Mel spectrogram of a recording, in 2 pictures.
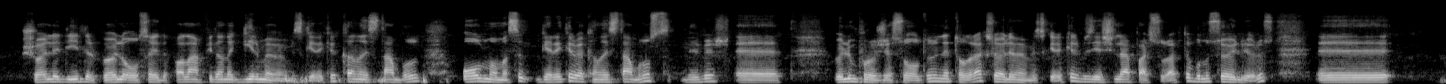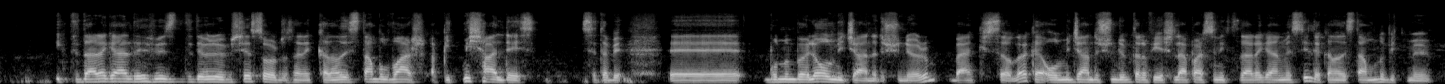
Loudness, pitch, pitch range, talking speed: -20 LUFS, 115 Hz, 105-120 Hz, 140 wpm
